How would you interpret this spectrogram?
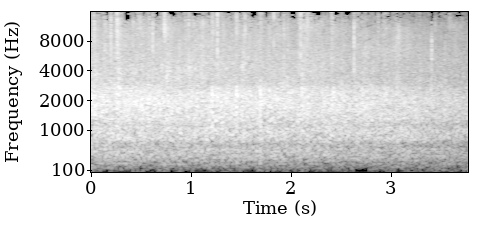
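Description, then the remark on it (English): A crowd at a church service claps steadily for the teachers, a dense, bright patter of many hands that holds strong throughout and begins to taper off slightly toward the end, with no voices rising above it. “Teachers out here, can we give them a round of applause?”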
